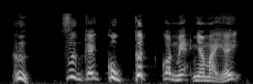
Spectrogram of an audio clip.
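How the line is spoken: Furious shout. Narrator (Vietnamese): Cung Minh nổi khùng lên quát hỏi

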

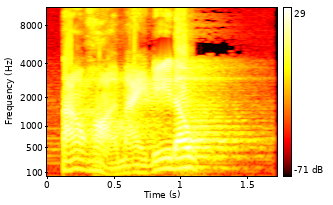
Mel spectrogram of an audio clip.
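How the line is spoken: Angry shout. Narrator (Vietnamese): Ông Long quát lên

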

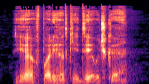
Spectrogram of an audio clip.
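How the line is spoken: Hoarse rasp. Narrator (Russian): прохрипел он

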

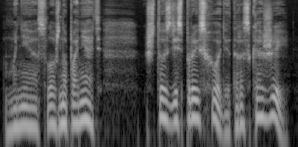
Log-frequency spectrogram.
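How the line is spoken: Quiet request. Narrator (Russian): Надежда тихо попросила Синдбада

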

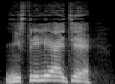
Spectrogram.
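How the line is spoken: Through gritted teeth. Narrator (Russian): процедил Васин

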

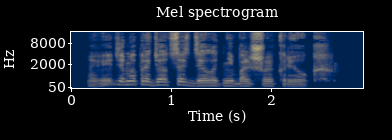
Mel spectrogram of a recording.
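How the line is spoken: Heavy sigh. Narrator (Russian): произнес Жозе и тяжело вздохнул

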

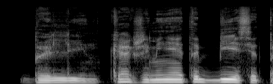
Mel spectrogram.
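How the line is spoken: Grumbling. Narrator (Russian): проворчал я

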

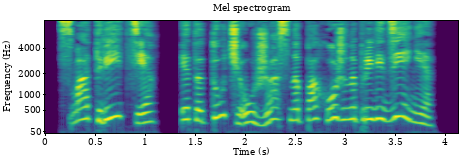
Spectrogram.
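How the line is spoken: Fir tree's joyful shout. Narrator (Russian): радостно закричала елка

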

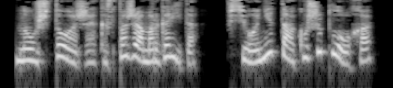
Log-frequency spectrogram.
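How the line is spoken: Whisper from outside. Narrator (Russian): зашептал снаружи

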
